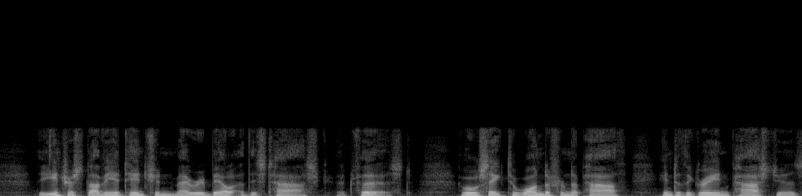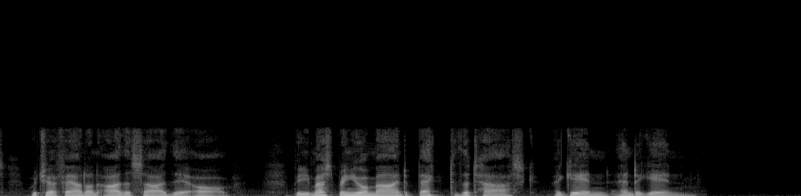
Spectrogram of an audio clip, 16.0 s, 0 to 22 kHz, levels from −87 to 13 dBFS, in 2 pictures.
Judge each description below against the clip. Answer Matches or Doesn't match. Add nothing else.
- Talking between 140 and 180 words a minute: Matches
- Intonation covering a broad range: Doesn't match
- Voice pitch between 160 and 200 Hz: Doesn't match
